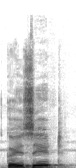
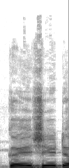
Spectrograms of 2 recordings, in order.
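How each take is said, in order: First: Said in the usual way. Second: कैसेट split as कै, से, ट; syllable by syllable. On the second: Shown as a demonstration. Teacher showing learners कैसेट, sounded out in parts. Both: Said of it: "इसे पढ़ेंगे".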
